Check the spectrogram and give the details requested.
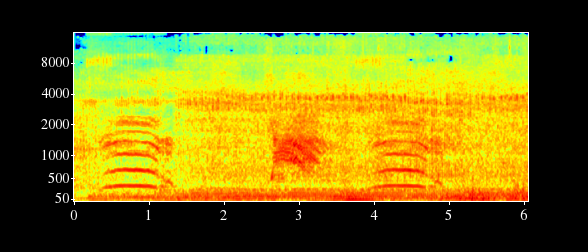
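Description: A low, steady engine-like rumble as the toy tractor pulls its loaded trailer through mud. Over it come short high-pitched voice-like cries: two that rise and then fall, and two rougher squeals between them.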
